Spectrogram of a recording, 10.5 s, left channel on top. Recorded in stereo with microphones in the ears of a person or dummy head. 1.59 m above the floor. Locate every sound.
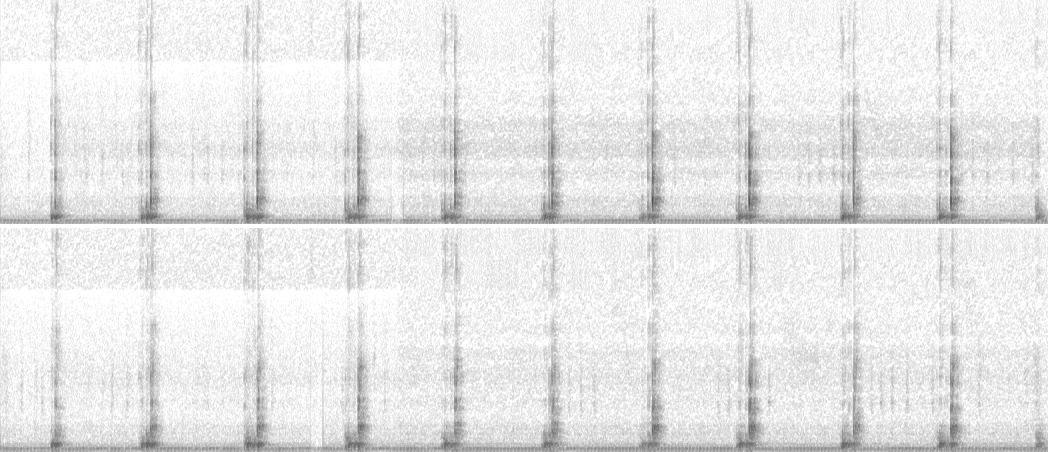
0.5 s tapping: 50° left (ahead or behind), 3 m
